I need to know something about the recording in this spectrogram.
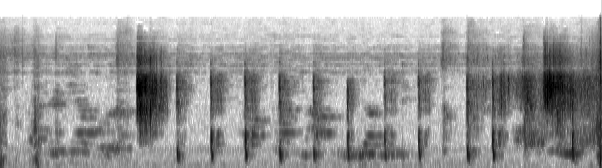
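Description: Stone blocks crack and crumble in a quick, even series of taps.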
